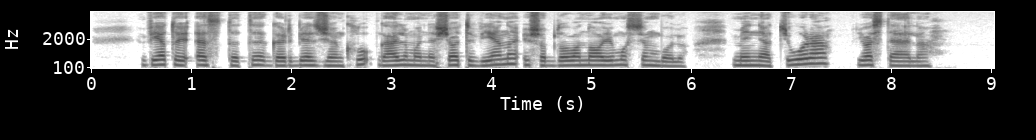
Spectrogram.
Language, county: Lithuanian, Klaipėda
